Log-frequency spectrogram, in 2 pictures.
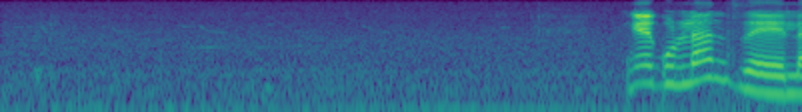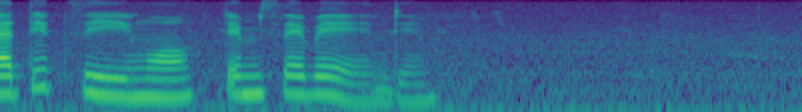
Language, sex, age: Swati, female, 24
